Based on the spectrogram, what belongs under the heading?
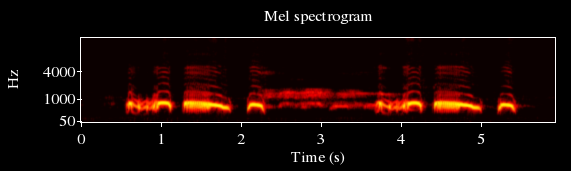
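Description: A spotted dove gives its hoarse, three-part cooing song, repeated twice with a soft pause between.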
